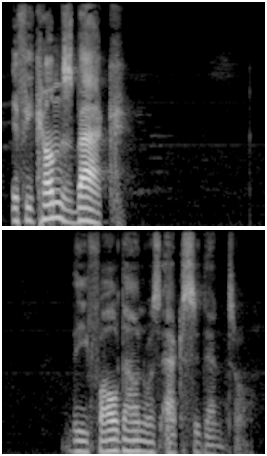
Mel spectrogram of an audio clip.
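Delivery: mock deeply solemn, weighty, grave, low and hushed. Retelling a reply given to a question after a pause: very grave tone. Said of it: "in a very grave tone of voice".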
